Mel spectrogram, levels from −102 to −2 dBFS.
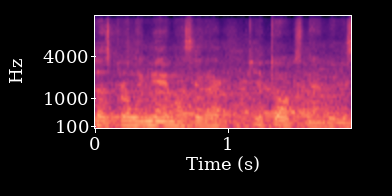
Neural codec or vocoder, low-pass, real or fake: codec, 44.1 kHz, 7.8 kbps, DAC; 14.4 kHz; fake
